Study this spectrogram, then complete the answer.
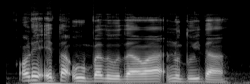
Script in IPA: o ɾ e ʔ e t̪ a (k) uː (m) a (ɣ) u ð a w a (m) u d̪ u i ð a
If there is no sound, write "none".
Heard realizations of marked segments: ʔ, b, ð, n

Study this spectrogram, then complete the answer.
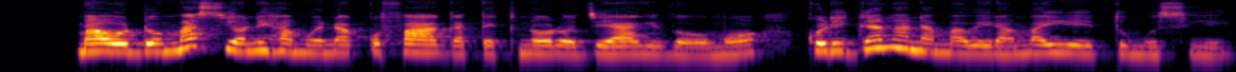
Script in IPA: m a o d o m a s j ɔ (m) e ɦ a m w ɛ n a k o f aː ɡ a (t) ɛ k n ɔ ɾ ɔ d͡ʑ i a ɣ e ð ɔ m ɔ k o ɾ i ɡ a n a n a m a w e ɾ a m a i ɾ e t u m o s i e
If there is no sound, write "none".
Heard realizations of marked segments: n, t

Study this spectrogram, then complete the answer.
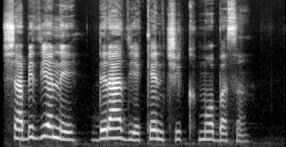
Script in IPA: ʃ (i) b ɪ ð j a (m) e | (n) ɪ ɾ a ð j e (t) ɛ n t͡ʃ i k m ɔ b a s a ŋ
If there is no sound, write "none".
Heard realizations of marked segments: a, n, d, k

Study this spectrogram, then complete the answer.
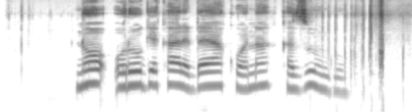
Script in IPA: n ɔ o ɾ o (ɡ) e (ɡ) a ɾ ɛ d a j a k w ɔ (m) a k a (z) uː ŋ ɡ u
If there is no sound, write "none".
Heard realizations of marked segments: ɡ, k, n, z

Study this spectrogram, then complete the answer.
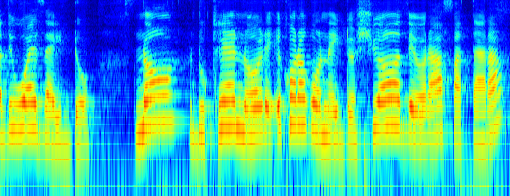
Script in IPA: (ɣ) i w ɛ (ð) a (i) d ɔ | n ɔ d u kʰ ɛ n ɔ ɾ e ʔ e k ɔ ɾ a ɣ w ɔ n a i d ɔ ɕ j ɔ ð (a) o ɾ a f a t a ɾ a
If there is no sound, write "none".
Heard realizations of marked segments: ð, ð, i, ɛ

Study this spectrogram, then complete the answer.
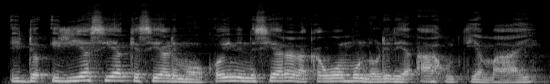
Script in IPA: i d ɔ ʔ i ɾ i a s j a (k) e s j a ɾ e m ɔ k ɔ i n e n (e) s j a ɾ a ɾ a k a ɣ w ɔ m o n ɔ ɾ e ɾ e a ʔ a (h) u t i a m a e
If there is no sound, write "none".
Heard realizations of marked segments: k, e, h

